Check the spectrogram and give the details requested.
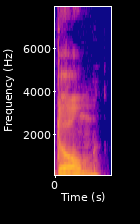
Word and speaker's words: de: tala and of course it's pronounced dom but it's spelt with d e so how would you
